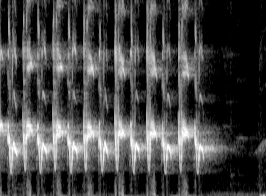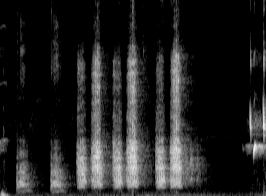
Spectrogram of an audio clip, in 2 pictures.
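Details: Energetic black-winged starling with full filler song for training other birds: two seconds of rapid warbled chip notes, then scattered harsher bursts and a brief final note.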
